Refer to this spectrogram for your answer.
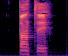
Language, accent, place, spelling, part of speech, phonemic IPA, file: French, France, Lyon, pinter, verb, /pɛ̃.te/, LL-Q150 (fra)-pinter.wav
- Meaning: to get drunk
